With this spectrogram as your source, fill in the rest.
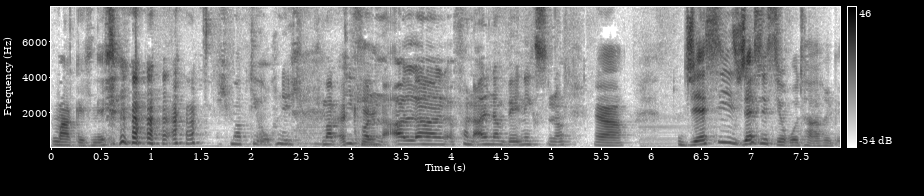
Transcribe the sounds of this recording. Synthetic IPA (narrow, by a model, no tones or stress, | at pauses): maːkɪçnɪçt | ʔɪçmaːk̚d̥iːaʊxnɪçtɪmaːkʔod̥iːkfɔnʔa̰ləfɔnʔalənamveːnɪçstn̩ːə | jaː | d͡ʒɛsid͡ʒɛsiɪsd̥iːʁoːtʰhaːʁɪɡə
